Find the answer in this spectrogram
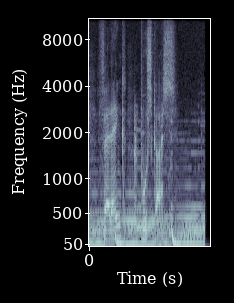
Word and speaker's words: Ferenc Puskás: changed their family name, and that name was Ferenc Puskás. I pronounced it right.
